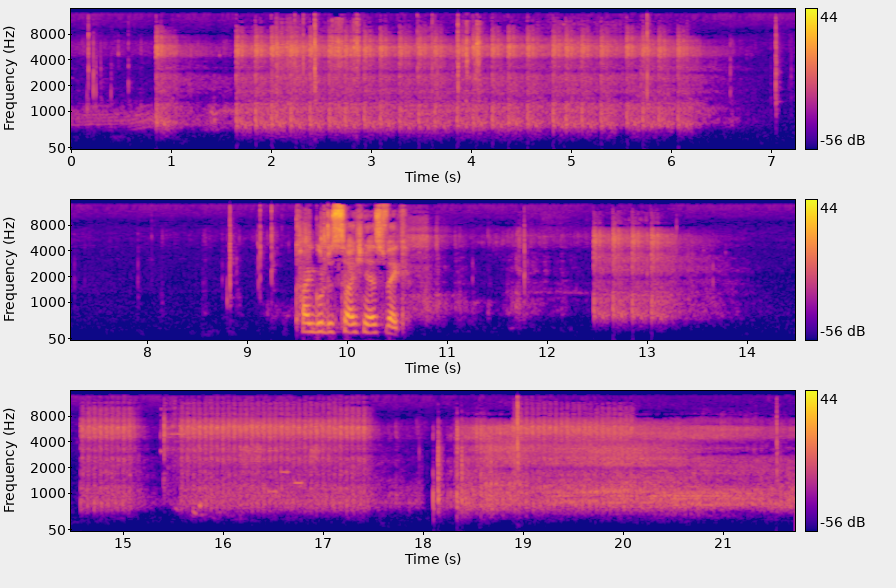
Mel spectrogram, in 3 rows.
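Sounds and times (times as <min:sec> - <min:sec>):
video game gunfire: 0:00.7 - 0:06.6, 0:12.4 - 0:13.8, 0:14.6 - 0:21.7
speech: 0:09.6 - 0:10.7.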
